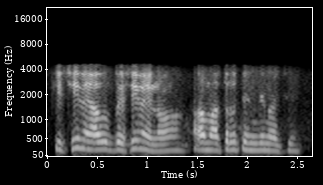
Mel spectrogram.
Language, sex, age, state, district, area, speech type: Odia, male, 30-45, Odisha, Sambalpur, rural, conversation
